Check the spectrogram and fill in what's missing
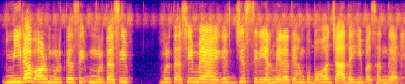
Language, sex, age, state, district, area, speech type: Urdu, female, 18-30, Bihar, Khagaria, rural, spontaneous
